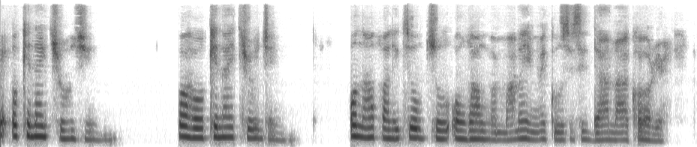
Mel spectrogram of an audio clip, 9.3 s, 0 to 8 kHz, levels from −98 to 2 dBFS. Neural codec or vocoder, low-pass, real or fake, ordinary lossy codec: codec, 16 kHz, 0.8 kbps, ZipCodec; 7.2 kHz; fake; AAC, 32 kbps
